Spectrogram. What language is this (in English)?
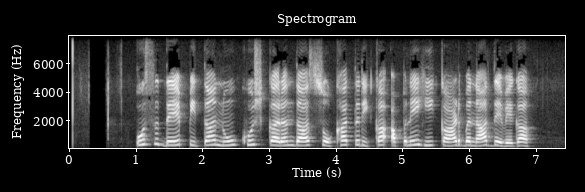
Punjabi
